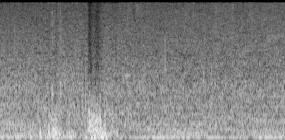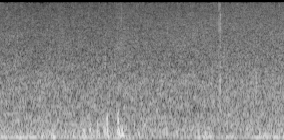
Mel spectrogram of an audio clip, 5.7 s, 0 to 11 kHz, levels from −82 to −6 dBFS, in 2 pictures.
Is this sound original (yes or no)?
yes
